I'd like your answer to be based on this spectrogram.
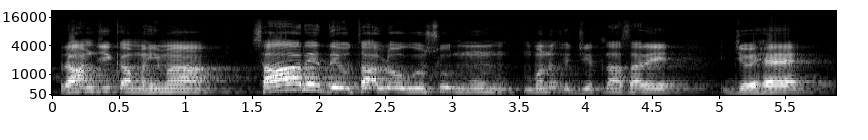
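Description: A man's voice: sits high, takes it slowly, sharp tone. A male preacher giving a devotional scripture discourse in a temple hall, telling stories and acting out the characters' lines. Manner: storytelling, acting out quoted dialogue. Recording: echoey hall reverb.

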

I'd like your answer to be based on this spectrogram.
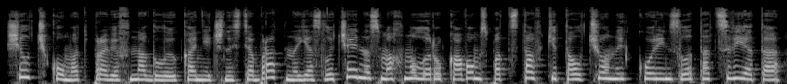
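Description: A woman reading a first-person audiobook aloud, lively and expressive, with playful irony. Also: on the high side, moderate pace, few pauses. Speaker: audiobook reader.

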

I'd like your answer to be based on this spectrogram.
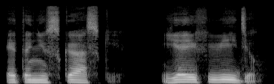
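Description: A man voicing a stern, weary swordsman in an audiobook. He talks low and commanding, a leader keeping others in check. Dry, close recording. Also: little pitch movement, takes it slowly, mellow, clean tone, dry recording.

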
